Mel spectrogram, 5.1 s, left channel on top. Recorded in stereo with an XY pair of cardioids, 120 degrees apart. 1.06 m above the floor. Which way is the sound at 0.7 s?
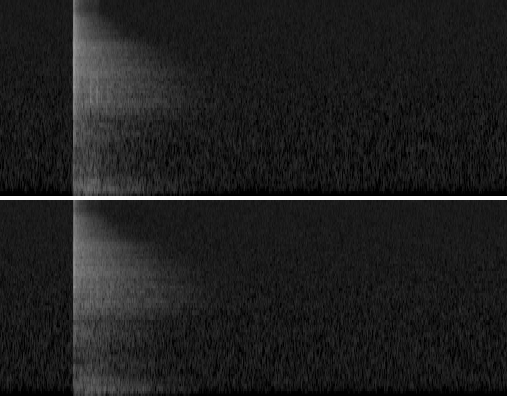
50° left.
